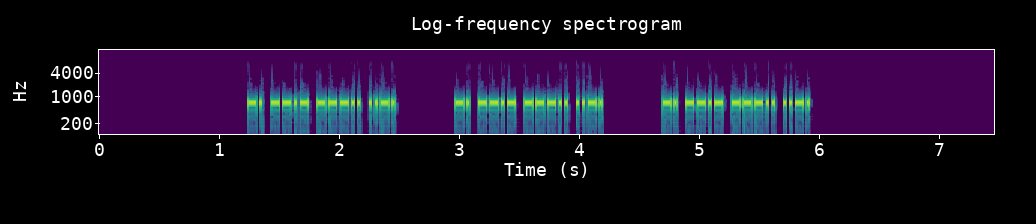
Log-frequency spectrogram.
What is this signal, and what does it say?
Morse code, heard as a keyed tone, about 52 wpm, 700 Hz. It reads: NQ8F NQ8F NQ8F
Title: USA Call Signs - 4 Characters - Repeated 3x - 50wpm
